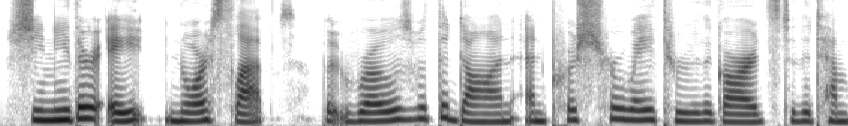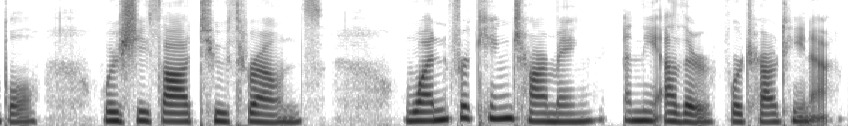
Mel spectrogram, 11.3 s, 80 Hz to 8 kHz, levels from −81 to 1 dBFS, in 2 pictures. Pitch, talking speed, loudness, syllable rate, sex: 205 Hz, 180 wpm, -18 LUFS, 4.5 syllables/s, female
